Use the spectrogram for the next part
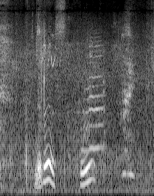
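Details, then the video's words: Hungry ginger cat lingering by a car gives three short arched meows, the first two rising and falling, the last softer and brief, while a person greets it softly. "The ginger cat did not leave the car and was trying to tell me that I was hungry."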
